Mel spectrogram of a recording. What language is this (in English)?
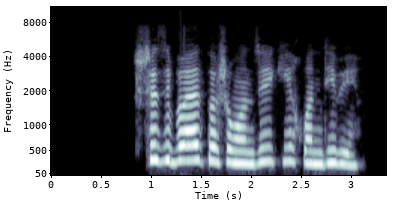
Pashto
